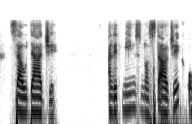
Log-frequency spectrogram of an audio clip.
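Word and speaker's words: saudade: Matthew Wong's favorite word is a Portuguese tomb pronounced saudaji and it means nostalgic or profound longing for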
